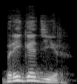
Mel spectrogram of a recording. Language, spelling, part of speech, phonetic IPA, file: Russian, бригадир, noun, [brʲɪɡɐˈdʲir], Ru-бригадир.ogg
- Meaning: 1. brigadier 2. foreman, captain (the leader of a crew of workers)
